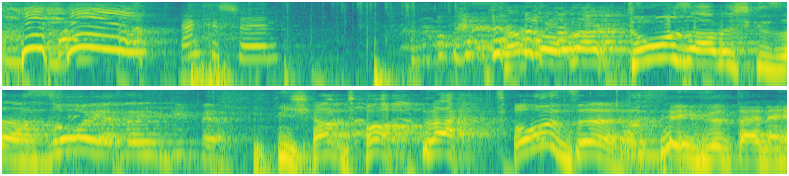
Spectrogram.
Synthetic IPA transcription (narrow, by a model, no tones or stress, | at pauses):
d̥aŋkəʃøːn | ɪçhaːbdɔχlak̚tʰoːzəhaːbəɪçɡ̥əzaːzojɛɛdifɛɪçhaːbəd̥ɔχχlaktʰoːzəeɡzɪntd̥aɪnə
